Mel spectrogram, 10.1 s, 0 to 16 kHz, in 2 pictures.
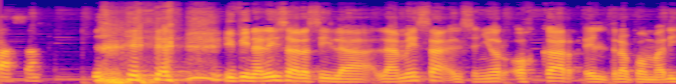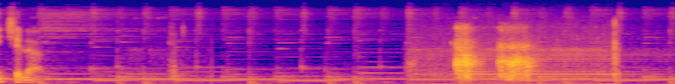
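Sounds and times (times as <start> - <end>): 
speech: 0.0 - 5.5
laughter: 0.7 - 1.9
gurgling slurps of mate through a straw from a nearly dry gourd: 8.2 - 9.7.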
